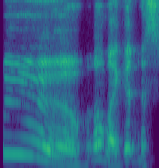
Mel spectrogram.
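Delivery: mid-yawn, very high, loud, stretched oh. Lecturing on moods and emotions, the speaker keeps yawning today. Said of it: "I'm yawning so much today".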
